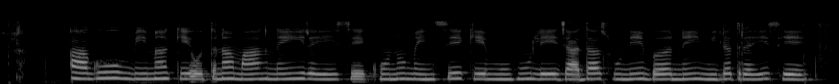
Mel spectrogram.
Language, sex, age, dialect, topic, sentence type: Chhattisgarhi, female, 18-24, Northern/Bhandar, banking, statement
